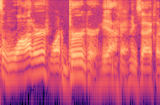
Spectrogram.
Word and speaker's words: Whataburger: It's Whataburger. Yeah, okay. Exactly right. Well, it is spelled like that.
